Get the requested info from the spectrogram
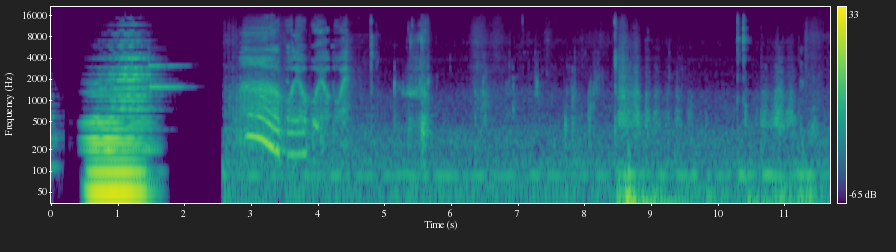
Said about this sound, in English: I'm relaxing to the sounds of a crinkling paper bag in the next room.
